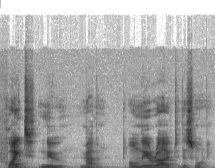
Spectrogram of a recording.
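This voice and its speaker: An actor playing a courteous, hesitant gentleman doctor new in town, speaking in formal, halting phrases at a theatrical table read. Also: mid-range voice, slight background noise, lightly acted. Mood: polite, surprised. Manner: formal, halting, old-fashioned politeness. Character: courteous, hesitant male doctor newly arrived in town, subtly ingratiating.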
